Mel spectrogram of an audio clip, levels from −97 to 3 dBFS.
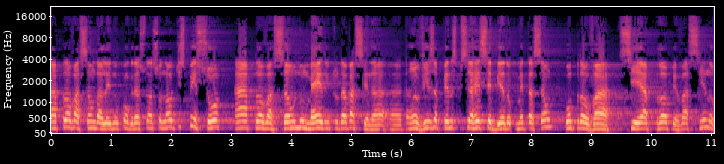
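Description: No technical faults can be heard anywhere in the clip.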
